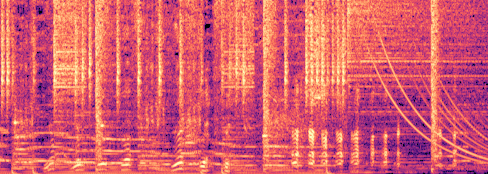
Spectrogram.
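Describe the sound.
A person imitates a dog, letting out a string of short, yelping barks at an irregular rhythm, with a steady droning tone underneath and a few whistling sweeps near the end.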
